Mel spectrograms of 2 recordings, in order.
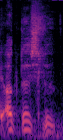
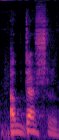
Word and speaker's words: Aghdashloo: You're familiar with Ugg boots? Ugg boots, yes. Say Aghdashloo. Aghdashloo.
